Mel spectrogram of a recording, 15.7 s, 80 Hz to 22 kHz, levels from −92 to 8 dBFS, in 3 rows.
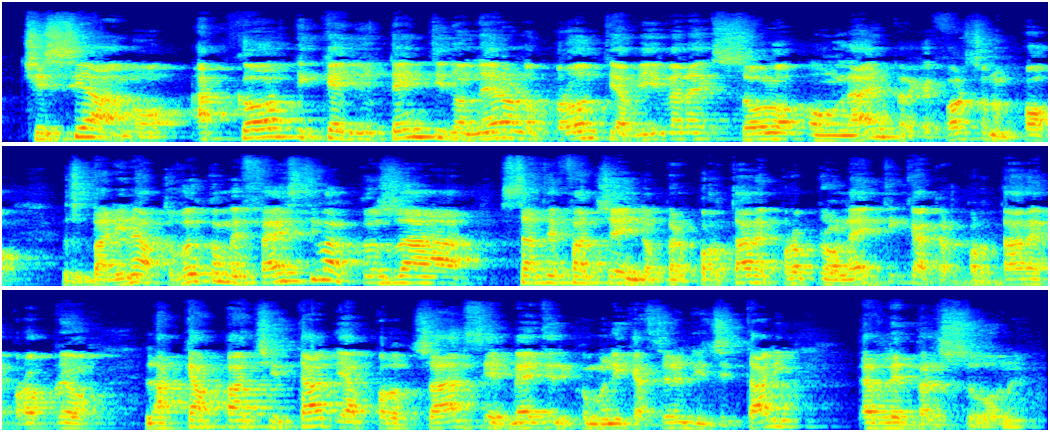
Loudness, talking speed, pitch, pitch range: -19 LUFS, 170 wpm, 175 Hz, 150-190 Hz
